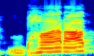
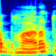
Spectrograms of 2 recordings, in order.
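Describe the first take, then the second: First: भारात with a long 'aa' in the second syllable; wrong long vowel. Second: भारत with a short second vowel; correct short vowel. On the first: Teacher showing what the word is not, long-vowel misreading. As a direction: stretch the end of भारात to '-raat'. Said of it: "भारात नहीं होता". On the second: Teacher giving the right reading, short-vowel pronunciation. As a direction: keep the end of भारत brief, '-rat'. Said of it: "भारत होता है". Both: Shown as a demonstration.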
